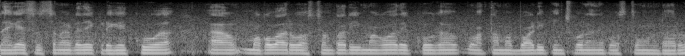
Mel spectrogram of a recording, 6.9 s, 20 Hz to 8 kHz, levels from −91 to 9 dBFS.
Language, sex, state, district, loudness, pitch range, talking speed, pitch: Telugu, male, Andhra Pradesh, Chittoor, -18 LUFS, 120-125 Hz, 140 wpm, 120 Hz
